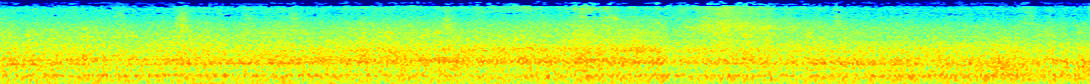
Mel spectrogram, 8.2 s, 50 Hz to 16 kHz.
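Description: Paris Metro MF 77 train running at speed through a tunnel, heard from inside the carriage: a steady, even rumble of wheels on rails with a faint steady motor hum.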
